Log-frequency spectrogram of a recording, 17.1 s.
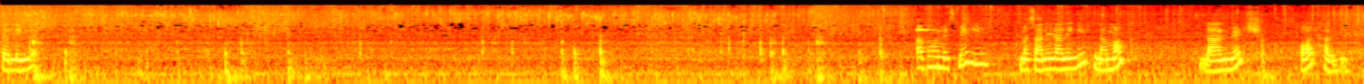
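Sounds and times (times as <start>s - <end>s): paste sizzling in hot oil: 0.0s - 12.9s.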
